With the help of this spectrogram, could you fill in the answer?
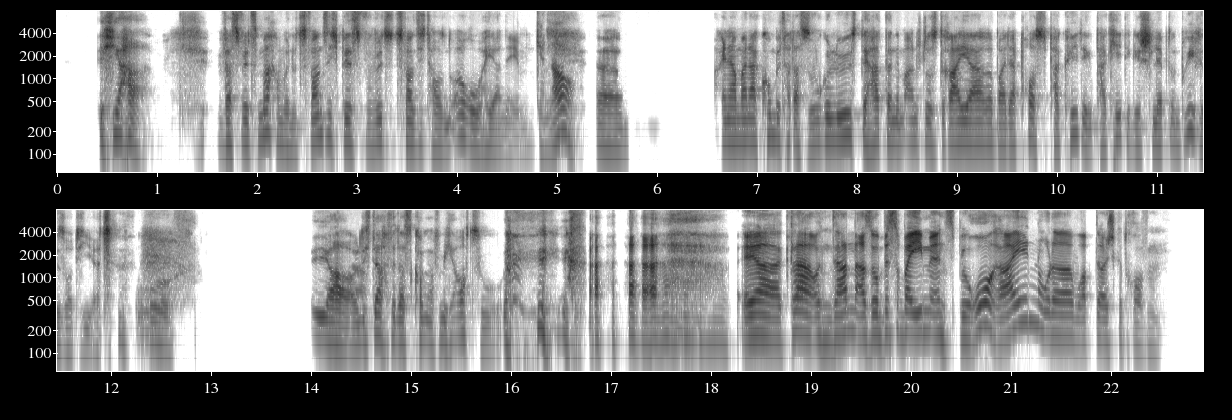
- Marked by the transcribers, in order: chuckle; laugh; chuckle
- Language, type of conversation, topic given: German, podcast, Was war dein mutigstes Gespräch?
